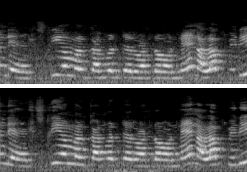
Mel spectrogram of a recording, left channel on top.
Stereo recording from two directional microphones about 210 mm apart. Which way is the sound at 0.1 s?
50° right (ahead or behind).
